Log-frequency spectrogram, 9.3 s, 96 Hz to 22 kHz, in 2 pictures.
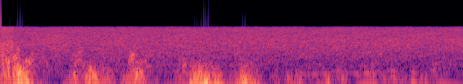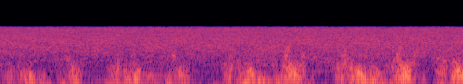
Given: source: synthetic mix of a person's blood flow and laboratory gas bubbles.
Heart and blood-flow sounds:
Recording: Doppler ultrasound of blood flow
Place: precordium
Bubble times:
0.00-0.13 s: bubbles
From the record:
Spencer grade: 1 (occasional bubble signal discernible with the cardiac motion signal, with majority of cardiac periods free of bubbles)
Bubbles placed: only in the low amplitude regions of the cardiac cycle

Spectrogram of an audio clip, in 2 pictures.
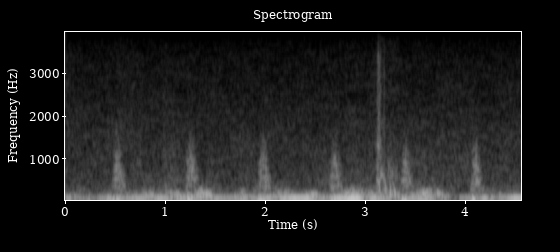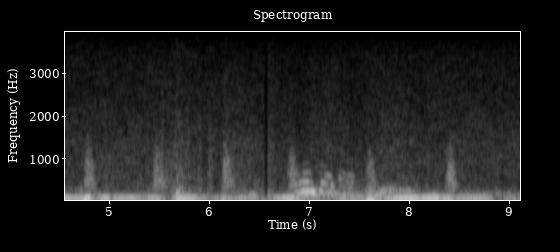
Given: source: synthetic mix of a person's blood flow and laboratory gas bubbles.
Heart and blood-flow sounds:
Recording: Doppler ultrasound of blood flow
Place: subclavian vein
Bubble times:
3.08-3.33 s: bubbles
5.63-5.78 s: bubbles
From the record:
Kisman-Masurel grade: 121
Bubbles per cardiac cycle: 1 to 2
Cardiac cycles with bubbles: 10 to 50%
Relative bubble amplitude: barely perceptible (0.100 to 0.250)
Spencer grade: 2 (many but less than half of the cardiac periods contain bubble signals, singularly or in groups)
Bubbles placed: anywhere in the cardiac cycle

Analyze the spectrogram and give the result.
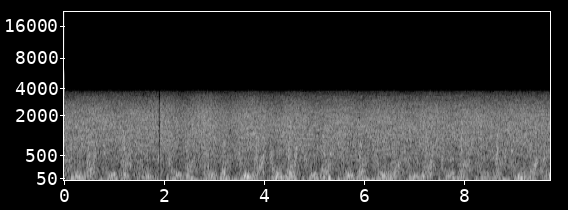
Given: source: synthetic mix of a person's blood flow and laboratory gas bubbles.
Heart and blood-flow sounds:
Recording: Doppler ultrasound of blood flow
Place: precordium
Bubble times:
5.23-5.33 s: bubbles
From the record:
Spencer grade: 1 (occasional bubble signal discernible with the cardiac motion signal, with majority of cardiac periods free of bubbles)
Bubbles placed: anywhere in the cardiac cycle

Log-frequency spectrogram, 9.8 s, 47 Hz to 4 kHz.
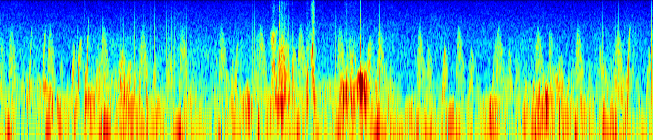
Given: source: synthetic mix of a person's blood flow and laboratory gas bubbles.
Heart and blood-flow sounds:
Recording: Doppler ultrasound of blood flow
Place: subclavian vein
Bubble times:
4.04-4.42 s: bubbles
4.58-4.74 s: bubbles
5.15-5.36 s: bubbles
9.77-9.81 s: bubbles
From the record:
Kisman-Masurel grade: 222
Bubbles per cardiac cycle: several, 3 to 8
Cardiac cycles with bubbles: 10 to 50%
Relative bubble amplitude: moderate (0.250 to 0.450)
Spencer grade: 2 (many but less than half of the cardiac periods contain bubble signals, singularly or in groups)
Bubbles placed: anywhere in the cardiac cycle

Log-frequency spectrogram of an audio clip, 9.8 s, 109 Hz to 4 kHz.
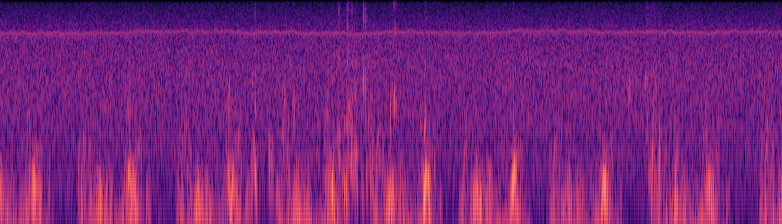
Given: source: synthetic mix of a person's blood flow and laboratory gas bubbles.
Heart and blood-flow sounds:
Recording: Doppler ultrasound of blood flow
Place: precordium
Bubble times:
3.12-3.25 s: bubbles
3.34-3.46 s: bubbles
3.53-3.61 s: bubbles
3.65-3.71 s: bubbles
4.22-4.77 s: bubbles
4.86-5.00 s: bubbles
7.83-7.91 s: bubbles
8.05-8.29 s: bubbles
8.41-8.50 s: bubbles
From the record:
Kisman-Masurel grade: 222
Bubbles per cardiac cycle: several, 3 to 8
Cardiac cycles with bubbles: 10 to 50%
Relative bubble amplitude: moderate (0.250 to 0.450)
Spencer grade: 2 (many but less than half of the cardiac periods contain bubble signals, singularly or in groups)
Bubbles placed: only in the low amplitude regions of the cardiac cycle

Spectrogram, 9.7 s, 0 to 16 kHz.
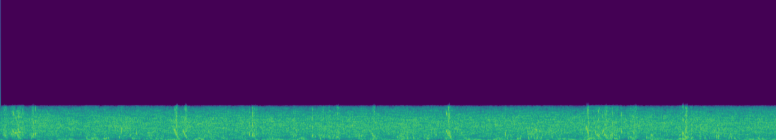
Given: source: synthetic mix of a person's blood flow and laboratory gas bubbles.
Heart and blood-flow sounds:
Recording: Doppler ultrasound of blood flow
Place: precordium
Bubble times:
0.00-0.48 s: bubbles
1.04-1.21 s: bubbles
1.25-1.40 s: bubbles
1.46-2.06 s: bubbles
2.15-2.42 s: bubbles
2.52-3.22 s: bubbles
3.33-3.46 s: bubbles
3.63-3.73 s: bubbles
3.86-4.39 s: bubbles
4.44-4.75 s: bubbles
4.92-5.49 s: bubbles
5.54-5.70 s: bubbles
5.73-5.91 s: bubbles
6.26-7.04 s: bubbles
7.29-7.98 s: bubbles
8.04-8.25 s: bubbles
8.44-9.28 s: bubbles
9.44-9.62 s: bubbles
From the record:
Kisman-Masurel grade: 343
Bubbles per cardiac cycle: rolling drumbeat, 9 or more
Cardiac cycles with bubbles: 100%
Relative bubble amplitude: loud (0.450 to 0.775)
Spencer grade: 3 (all of the cardiac periods contain showers or single bubble signals, but not dominating or overriding the cardiac motion signals)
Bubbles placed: anywhere in the cardiac cycle

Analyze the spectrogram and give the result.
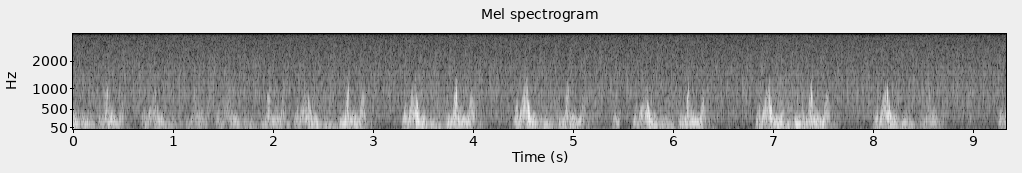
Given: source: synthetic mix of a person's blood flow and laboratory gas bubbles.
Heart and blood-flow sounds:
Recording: Doppler ultrasound of blood flow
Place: precordium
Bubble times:
7.04-7.30 s: bubbles
From the record:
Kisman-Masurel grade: 113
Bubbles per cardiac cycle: 1 to 2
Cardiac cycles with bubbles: 1 to 10%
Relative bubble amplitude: loud (0.450 to 0.775)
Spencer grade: 1 (occasional bubble signal discernible with the cardiac motion signal, with majority of cardiac periods free of bubbles)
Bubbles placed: only in the low amplitude regions of the cardiac cycle

